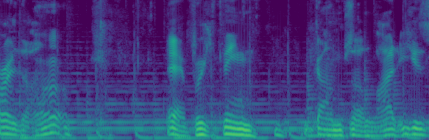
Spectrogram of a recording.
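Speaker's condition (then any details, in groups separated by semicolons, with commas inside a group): Ataxia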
